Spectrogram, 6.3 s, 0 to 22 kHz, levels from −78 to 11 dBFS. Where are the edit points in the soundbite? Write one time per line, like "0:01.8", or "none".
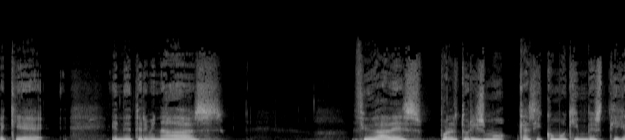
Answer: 0:05.2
